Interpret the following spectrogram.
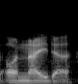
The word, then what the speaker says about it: Oneida: It's like Oneida, it pronounces it Oneida. Oneida, yeah. It's like, no, it's Oneida.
